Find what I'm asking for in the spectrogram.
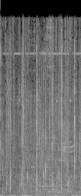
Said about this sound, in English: A round of applause for Sara ma'am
